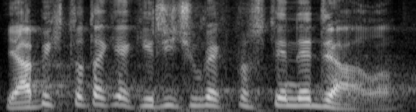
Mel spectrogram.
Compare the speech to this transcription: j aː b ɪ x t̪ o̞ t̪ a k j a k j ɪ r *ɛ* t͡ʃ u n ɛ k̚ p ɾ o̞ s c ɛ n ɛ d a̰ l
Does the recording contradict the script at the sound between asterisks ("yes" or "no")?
yes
